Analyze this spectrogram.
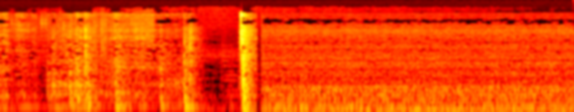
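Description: Cosori air fryer basket being handled and pushed in, with a sharp click about two and a half seconds in, then the air fryer's fan starting and running with a steady hum.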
